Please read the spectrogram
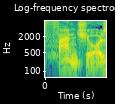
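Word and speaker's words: Featherstonehaugh: "It's hard to believe it's pronounced Fanshawe, isn't it?" – he remarked.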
